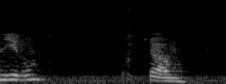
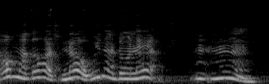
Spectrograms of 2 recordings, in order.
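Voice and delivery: high, laughing no-way reaction; laughing refusal; 6 semitones higher than usual. Retold or imitated. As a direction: laugh it off while refusing firmly. Refusing the long needle.

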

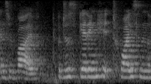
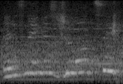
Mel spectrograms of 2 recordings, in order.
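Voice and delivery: mock announcer; 10 semitones higher than usual. Hyping a name like announcer.

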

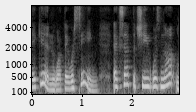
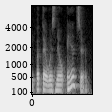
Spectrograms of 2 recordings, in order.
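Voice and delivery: ordinary delivery

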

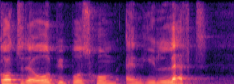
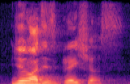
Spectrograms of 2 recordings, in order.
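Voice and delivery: ordinary talk, nothing marked

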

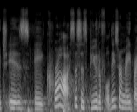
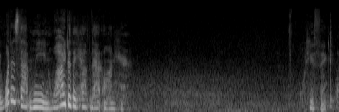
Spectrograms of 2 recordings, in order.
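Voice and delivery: whispering. Real, not acted. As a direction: whisper it like a secret. Whispered prompt to the kids.

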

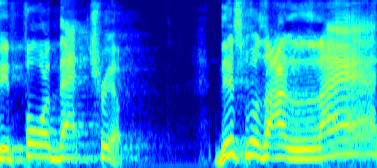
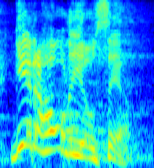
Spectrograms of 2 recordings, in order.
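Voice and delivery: high, emphatic imitation of dad; comic retold telling-off; scolding father; 6 semitones higher, faster than usual. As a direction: scold sharply as the father, pitched up. Father scolds in retold phone call.

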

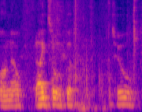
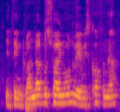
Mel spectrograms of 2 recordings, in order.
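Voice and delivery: normal talking voice

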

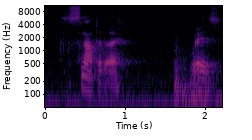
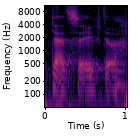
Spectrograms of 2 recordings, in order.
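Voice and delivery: laughing; 3 semitones higher, 4 dB louder, slower than usual. Real, not acted. Laughs at his own rude remark.

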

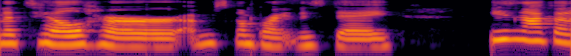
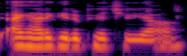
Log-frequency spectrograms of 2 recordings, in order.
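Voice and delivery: ordinary talk

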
